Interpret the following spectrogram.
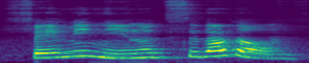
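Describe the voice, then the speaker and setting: A woman's voice: fairly high pitch, a little slow, a bit bright. A Brazilian woman teacher giving a recorded grammar lesson to children, patiently posing fill-in questions and coaxing answers. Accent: Brazilian Portuguese.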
